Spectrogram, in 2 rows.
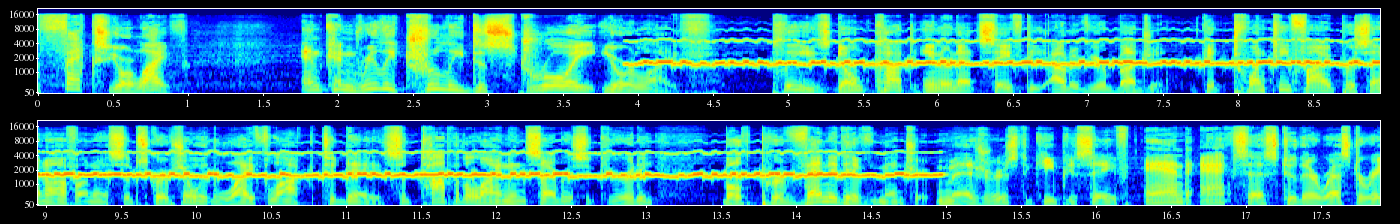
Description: Multi-tone FSK (Olivia or MFSK type), about 250 Hz wide, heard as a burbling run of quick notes, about 31.25 baud, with speech in English.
